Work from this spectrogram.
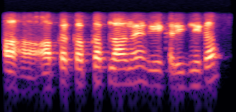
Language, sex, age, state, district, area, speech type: Hindi, male, 45-60, Madhya Pradesh, Bhopal, urban, conversation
